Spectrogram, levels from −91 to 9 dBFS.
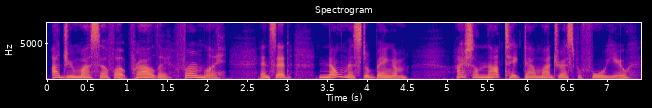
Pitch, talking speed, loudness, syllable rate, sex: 205 Hz, 160 wpm, -19 LUFS, 4.5 syllables/s, female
